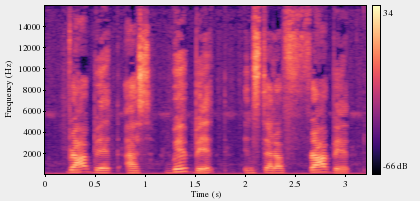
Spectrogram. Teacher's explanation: a child might say rabbit as wibbit instead of rabbit, replacing the liquid r with the glide w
